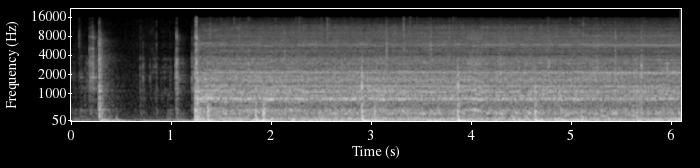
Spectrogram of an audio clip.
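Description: A few clicks, then an electric stand mixer switches on about a second in and runs steadily, its flat beater creaming sticks of cold butter in a steel bowl.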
